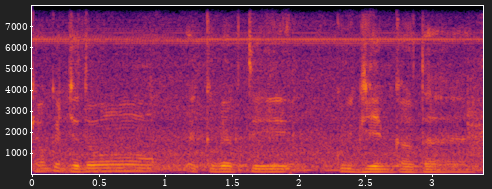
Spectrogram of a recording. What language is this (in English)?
Punjabi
